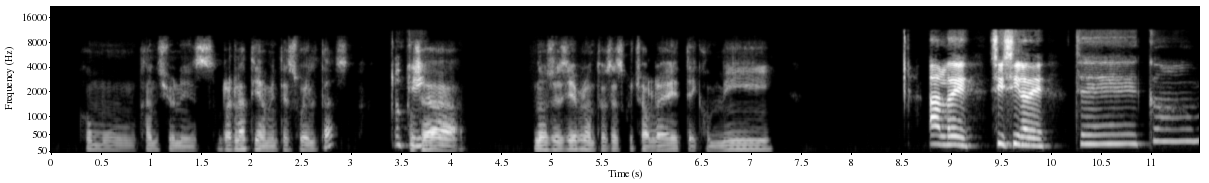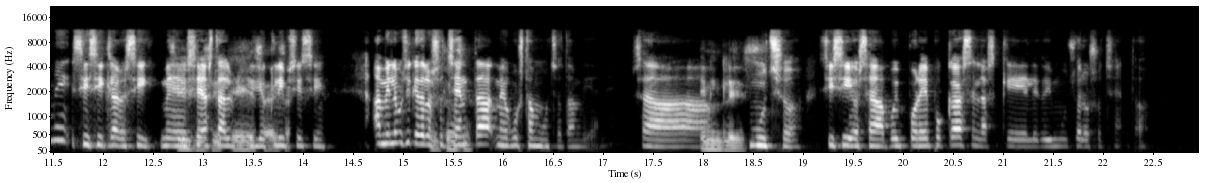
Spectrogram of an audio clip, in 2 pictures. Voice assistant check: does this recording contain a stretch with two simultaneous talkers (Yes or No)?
Yes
